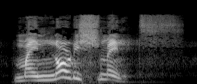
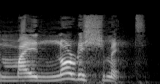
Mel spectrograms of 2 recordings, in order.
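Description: First: Nourishment drawn out very slowly; stress on nourishment. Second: Slow, weighty "nourishment"; emphasize "nourishment" deliberately; stress on nourishment. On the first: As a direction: lean hard on "nourishment". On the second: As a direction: stretch out "nourishment" and let it fall. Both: Shown as a demonstration. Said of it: "I want to emphasize that word".

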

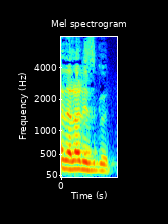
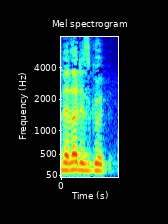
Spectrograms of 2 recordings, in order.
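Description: First: Louder still, each word firm; stronger proclamation. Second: Firm, louder proclamation; proclaiming. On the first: Preacher pressing the congregation to answer. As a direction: proclaim it harder the second time. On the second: Preacher repeating his declaration to the congregation. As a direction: declare it to the church. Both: Acted. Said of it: "I said".

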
